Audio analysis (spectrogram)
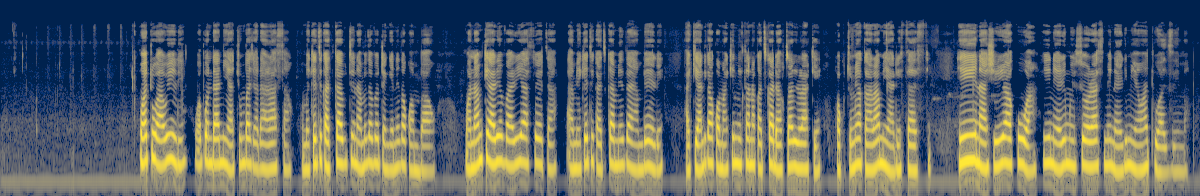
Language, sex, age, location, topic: Swahili, female, 25-35, Dar es Salaam, education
